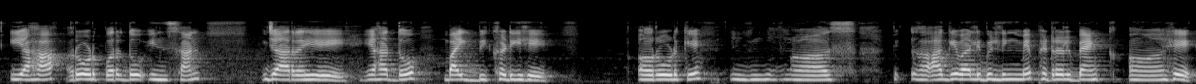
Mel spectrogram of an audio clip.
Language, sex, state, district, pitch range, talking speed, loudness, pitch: Hindi, female, Jharkhand, Jamtara, 215-235 Hz, 120 wpm, -14 LUFS, 225 Hz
